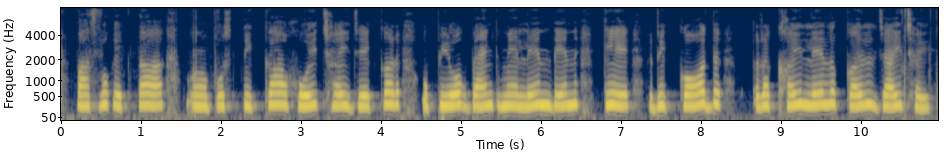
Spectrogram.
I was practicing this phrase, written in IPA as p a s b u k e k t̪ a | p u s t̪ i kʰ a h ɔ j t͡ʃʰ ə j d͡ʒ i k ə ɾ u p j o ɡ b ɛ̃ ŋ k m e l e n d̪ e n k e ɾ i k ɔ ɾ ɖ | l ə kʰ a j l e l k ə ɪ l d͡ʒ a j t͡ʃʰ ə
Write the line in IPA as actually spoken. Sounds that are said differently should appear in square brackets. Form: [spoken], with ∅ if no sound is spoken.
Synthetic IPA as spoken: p a s b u k e k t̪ a | p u s t̪ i [k] a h [o] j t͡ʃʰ ə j d͡ʒ [e] k ə ɾ u p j o ɡ b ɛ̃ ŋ k m e l e n d̪ e n k e ɾ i k ɔ ɾ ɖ | [ɾ] ə kʰ [ə] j l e l k ə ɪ l d͡ʒ a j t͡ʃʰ ə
